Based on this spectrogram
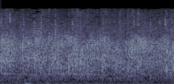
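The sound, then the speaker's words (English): A church audience claps for the standing members from Kasua East in a steady, dense wash of applause that holds at an even level throughout the short stretch, with no voices standing out. “Oh, those who are sitting, you can clap for them.”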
